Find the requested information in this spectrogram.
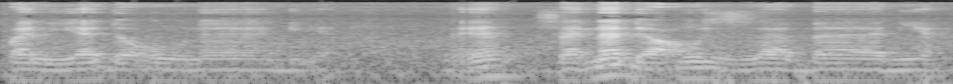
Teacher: Ayat yang ke-18, sanada'u zabaniyah, sanada'u, sama macam falyad'u, dal mati di tengah kalimah, hukum dia qalqalah surah, dilantunkan bunyi dal mati itu dengan kecil sahaja, dengan bunyi lantunan kecil sahaja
